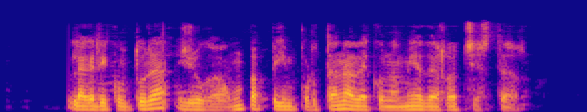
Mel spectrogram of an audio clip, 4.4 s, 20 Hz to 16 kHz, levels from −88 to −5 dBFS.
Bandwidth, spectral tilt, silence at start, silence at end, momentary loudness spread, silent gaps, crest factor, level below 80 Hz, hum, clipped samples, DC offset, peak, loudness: 8 kHz; -6 dB/octave; 0.5 s; 0.5 s; 7 LU; none; 18 dB; -50 dBFS; none; under 0.1%; under 0.1%; 0 dBFS; -19 LUFS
